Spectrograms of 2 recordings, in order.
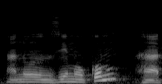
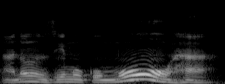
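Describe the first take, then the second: First: The m runs straight into ha, no vowel. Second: The m gets a long u vowel before ha. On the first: The speaker calls it wrong. "Jadi tidak dibaca anul zimukumha" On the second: The speaker calls it right. "disilahkan mim jamaknya ... dibaca dua harokat"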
